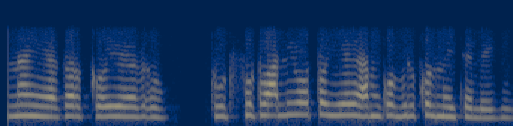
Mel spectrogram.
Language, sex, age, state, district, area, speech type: Hindi, female, 30-45, Madhya Pradesh, Betul, rural, conversation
